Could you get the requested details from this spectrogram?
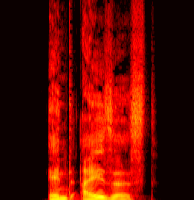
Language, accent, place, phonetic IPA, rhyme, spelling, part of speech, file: German, Germany, Berlin, [ɛntˈʔaɪ̯zəst], -aɪ̯zəst, enteisest, verb, De-enteisest.ogg
- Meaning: second-person singular subjunctive I of enteisen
